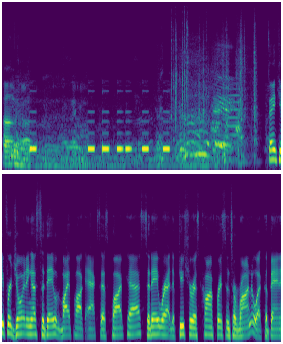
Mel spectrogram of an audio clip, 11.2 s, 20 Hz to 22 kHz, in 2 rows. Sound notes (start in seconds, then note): 3.3 beeping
